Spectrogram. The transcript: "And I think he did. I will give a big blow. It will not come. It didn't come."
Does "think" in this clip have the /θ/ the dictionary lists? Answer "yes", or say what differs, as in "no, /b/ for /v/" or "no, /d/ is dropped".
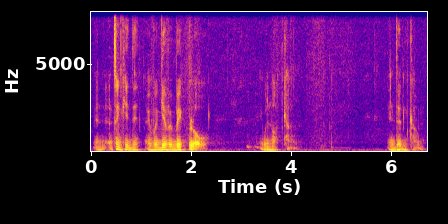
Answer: no, /t/ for /θ/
